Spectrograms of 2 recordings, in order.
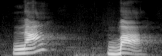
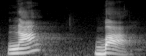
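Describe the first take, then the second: The two takes are said the same way.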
